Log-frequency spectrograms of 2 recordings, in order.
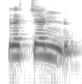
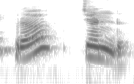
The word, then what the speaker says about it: प्रचंड: प्रचंड, प में र की वो जो रेफ की पदेन मात्रा होती है वो लगी हुई है यहाँ पे, यानी आधे र का उच्चारण होगा। इससे प से प्र हो जाएगा। ये प्रचंड, ये आधा अणा है। अणा होता है ना, वो आधा है यहाँ पे, तो इसको हम पढ़ेंगे प्रचंड, प्रचंड।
